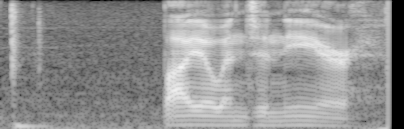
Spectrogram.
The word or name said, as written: bioengineer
